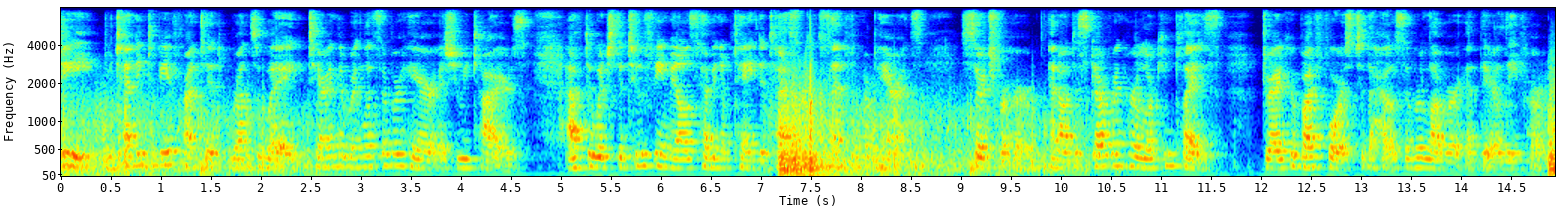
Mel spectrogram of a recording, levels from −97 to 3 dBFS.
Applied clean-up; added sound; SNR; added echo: none; Thunder; 3 dB; reverberation time 0.6 s.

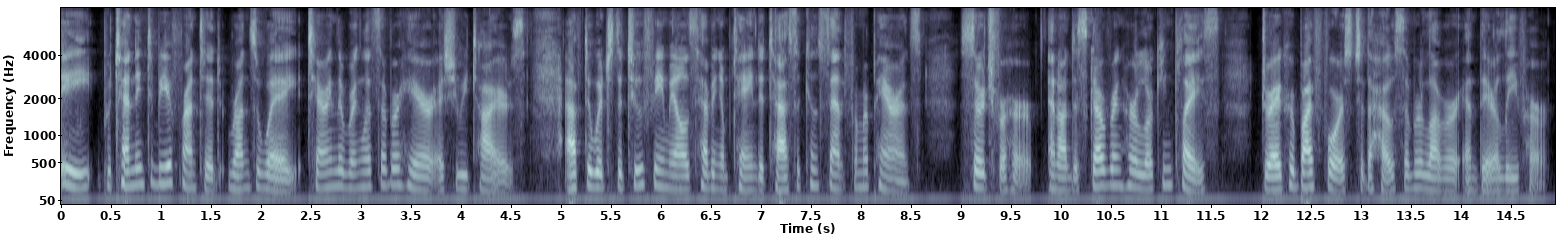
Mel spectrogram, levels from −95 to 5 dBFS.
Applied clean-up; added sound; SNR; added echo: none; none; none; none.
